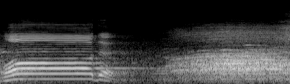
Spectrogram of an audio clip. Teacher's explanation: মুখ যেন গোল না হয়, বো এমন না হয়, বা স্বাভাবিক থাকবে।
